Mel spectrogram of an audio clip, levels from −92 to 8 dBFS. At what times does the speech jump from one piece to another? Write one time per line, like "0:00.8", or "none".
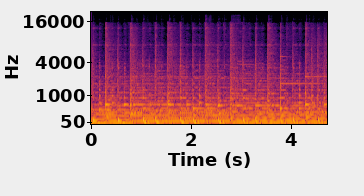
none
